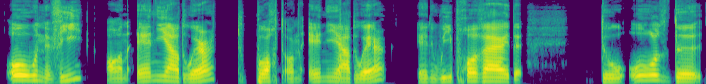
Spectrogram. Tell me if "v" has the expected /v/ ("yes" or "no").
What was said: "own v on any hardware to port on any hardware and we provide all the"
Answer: yes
